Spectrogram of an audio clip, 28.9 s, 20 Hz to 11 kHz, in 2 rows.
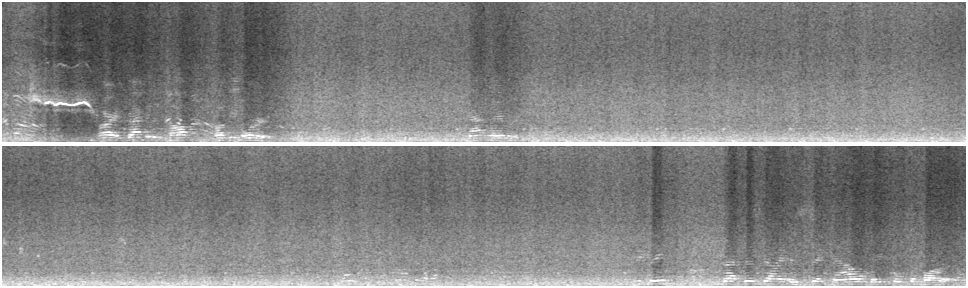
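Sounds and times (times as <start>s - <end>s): water rushing: 0.0s - 28.9s.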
